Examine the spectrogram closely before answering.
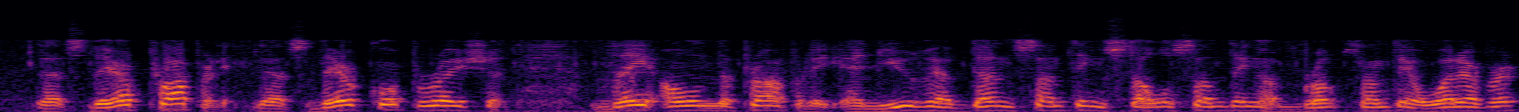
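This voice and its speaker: A man with an American accent talks at a fairly quick pace, his pitch varying in an ordinary way over noticeable background noise. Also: medium pitch for a man. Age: 70s. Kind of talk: interview. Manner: impassioned.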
